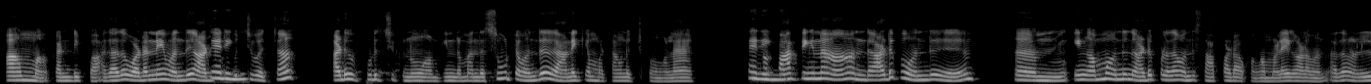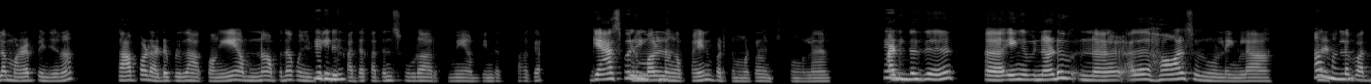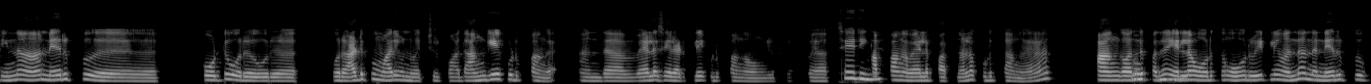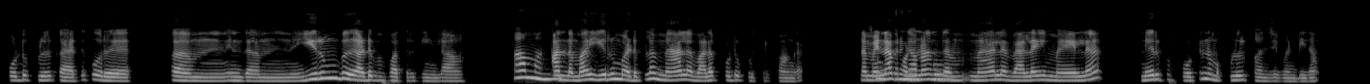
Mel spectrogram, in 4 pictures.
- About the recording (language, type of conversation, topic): Tamil, podcast, மழைக்காலம் வருவதற்கு முன் வீட்டை எந்த விதத்தில் தயார் செய்கிறீர்கள்?
- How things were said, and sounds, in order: tapping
